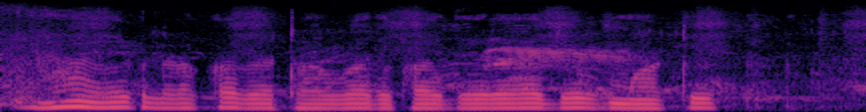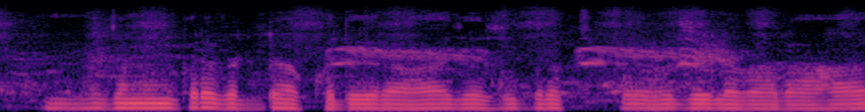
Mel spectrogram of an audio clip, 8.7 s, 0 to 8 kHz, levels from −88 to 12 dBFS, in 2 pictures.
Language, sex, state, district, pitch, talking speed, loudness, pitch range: Hindi, male, Chhattisgarh, Rajnandgaon, 115 Hz, 160 wpm, -33 LUFS, 115-125 Hz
